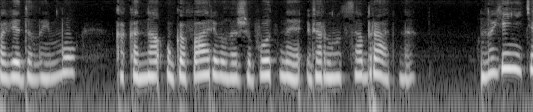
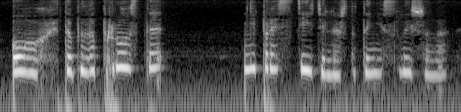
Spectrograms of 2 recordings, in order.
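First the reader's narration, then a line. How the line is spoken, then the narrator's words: Sighing. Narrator (Russian): вздохнул он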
